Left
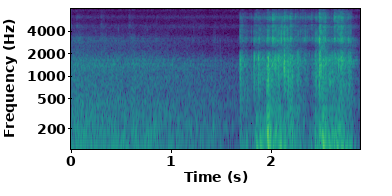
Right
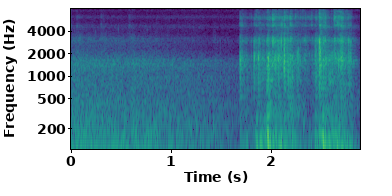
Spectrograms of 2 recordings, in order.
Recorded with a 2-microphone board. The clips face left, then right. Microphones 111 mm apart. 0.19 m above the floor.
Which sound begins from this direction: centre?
Crumpling, at 1.7 s.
